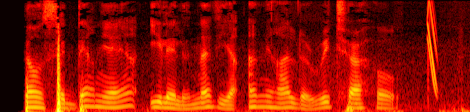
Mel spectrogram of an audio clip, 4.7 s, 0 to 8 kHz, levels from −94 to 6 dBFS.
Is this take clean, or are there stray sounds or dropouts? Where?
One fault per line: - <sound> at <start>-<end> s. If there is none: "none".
- chirp at 4.3-4.4 s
